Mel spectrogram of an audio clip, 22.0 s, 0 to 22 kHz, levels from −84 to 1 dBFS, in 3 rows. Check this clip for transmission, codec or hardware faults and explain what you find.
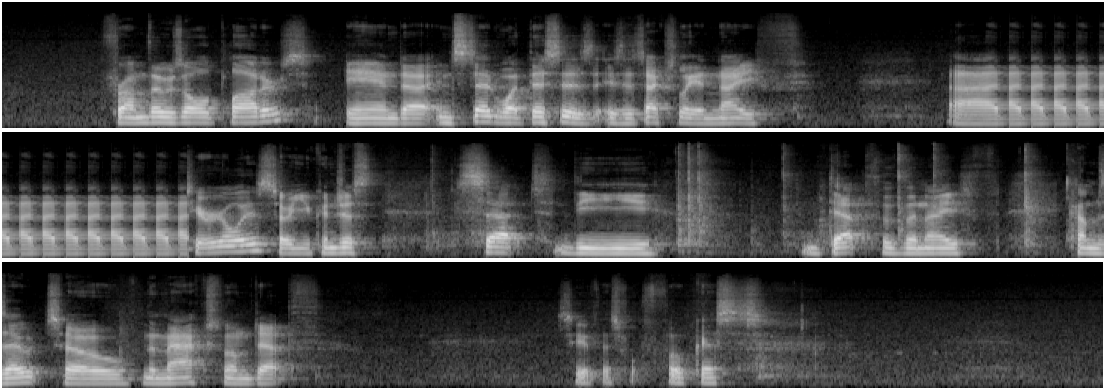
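Two faults turn up in this one.

From 6.72 to 8.59 s there's a broken-record loop: a 151 ms fragment plays back to back, twelve times over, and whatever should have been there is gone. The likely cause is a stalled player or stream re-sending the last chunk it held.

Then from 19.54 to 21.32 s there's channel delay with comb filtering. One channel lags by a tiny amount, consistent with a single-sample offset of about 0.02 ms, and summing to mono cancels content with the first notch up around 20 kHz. It's subtle, mostly a slight dulling of the very top end.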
